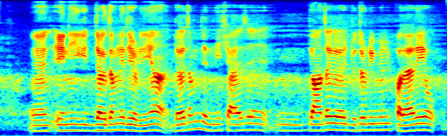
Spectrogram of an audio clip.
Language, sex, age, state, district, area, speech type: Dogri, male, 18-30, Jammu and Kashmir, Jammu, rural, spontaneous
